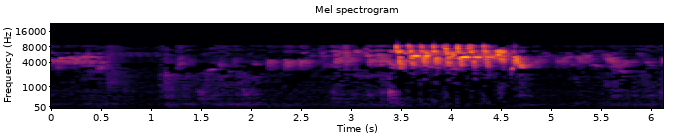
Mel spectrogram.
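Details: Himalayan goldfinch song, starting with quiet chips and short notes, then building into a loud, fast, rattling trill around the middle. It ends in softer twitters over faint background clicks.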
